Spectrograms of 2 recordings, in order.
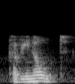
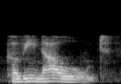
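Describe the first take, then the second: First: The word has its ordinary modern pronunciation. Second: The word has a slower, French-influenced pronunciation. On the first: "instead of covenant" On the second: "I say covenant"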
